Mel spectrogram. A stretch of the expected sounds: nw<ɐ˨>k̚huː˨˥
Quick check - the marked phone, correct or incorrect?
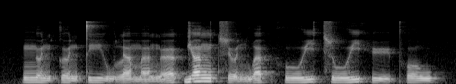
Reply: incorrect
